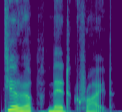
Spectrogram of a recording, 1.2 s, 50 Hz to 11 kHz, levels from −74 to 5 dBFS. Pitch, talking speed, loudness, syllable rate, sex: 240 Hz, 195 wpm, -18 LUFS, 3.8 syllables/s, female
